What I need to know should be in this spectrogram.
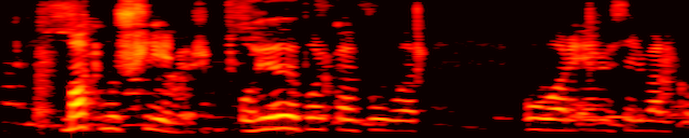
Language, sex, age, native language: Icelandic, male, 12, Icelandic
